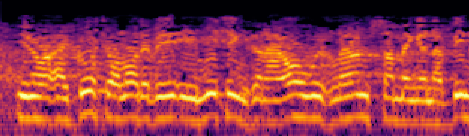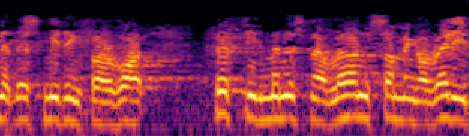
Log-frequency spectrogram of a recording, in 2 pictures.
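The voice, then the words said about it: Non-local, possibly Irish-Scottish accent. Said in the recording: “You can tell by my accent that I'm not from this part of the world. ... part of me that's Irish and part of me that's Scottish”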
